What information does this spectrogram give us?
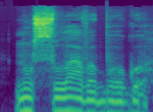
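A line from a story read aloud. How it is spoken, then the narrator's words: Relieved exhale, on phone. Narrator (Russian): облегченно выдохнула она в трубку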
